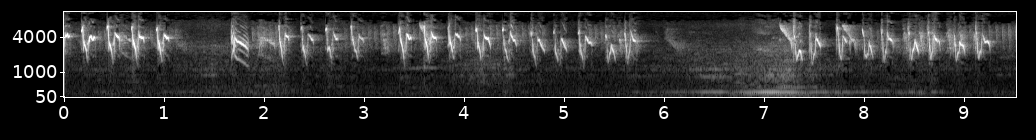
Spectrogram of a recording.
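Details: Bar-winged prinia (ciblek) lure song: quick rhythmic series of high, snappy down-slurred chirps in three bursts, with a low rumble during the second pause.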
